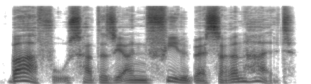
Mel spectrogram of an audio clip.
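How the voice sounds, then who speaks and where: A man narrating a children's audiobook in an animated storytelling manner. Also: on the low side, moderate pace, slightly rough, no echo, studio quality. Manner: animated storytelling, acting out dialogue.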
